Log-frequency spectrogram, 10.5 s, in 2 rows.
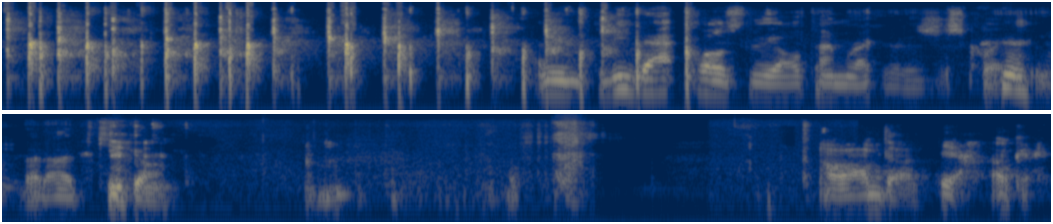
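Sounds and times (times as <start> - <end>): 
hand clap: 0.0 - 3.6
speech: 2.7 - 6.2, 6.8 - 7.1, 9.4 - 10.4.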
